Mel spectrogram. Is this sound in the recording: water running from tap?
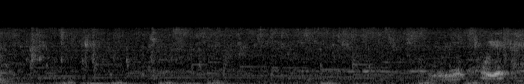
yes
